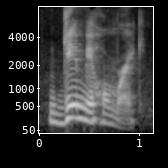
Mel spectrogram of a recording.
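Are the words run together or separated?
run together. The words run together as one block. The speaker calls it right. "통으로"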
